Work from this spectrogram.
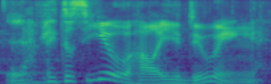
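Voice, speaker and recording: A man from Austria with a deep baritone voice and an Austrian accent, chatting casually and giggling as he hosts a game livestream. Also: a little fast, breathy edge. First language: German. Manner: giggly, expressive. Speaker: streamer hosting a game stream. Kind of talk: casual livestream chat while gaming.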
